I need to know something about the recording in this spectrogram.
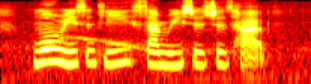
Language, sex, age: English, female, 19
